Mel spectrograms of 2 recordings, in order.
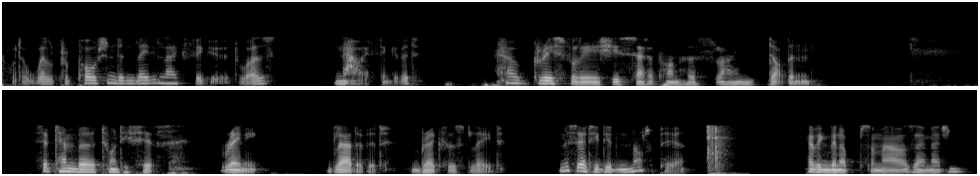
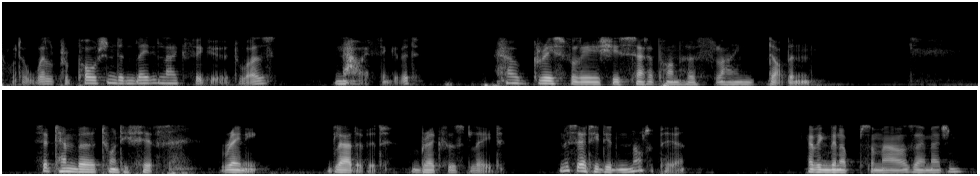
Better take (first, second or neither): second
